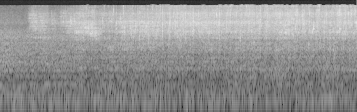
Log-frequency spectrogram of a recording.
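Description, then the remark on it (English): Broccoli fritters bubbling in a very hot deep fryer, a steady, dense crackling hiss of oil that holds at an even, fairly loud level throughout, with no voices over it. “Okay, they're bubbling away nicely.”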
